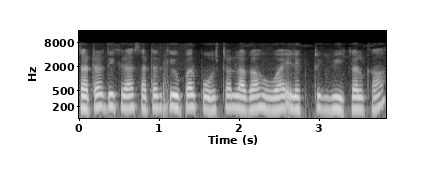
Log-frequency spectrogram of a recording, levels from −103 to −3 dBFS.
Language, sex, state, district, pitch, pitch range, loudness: Hindi, female, Bihar, Sitamarhi, 185 Hz, 175-190 Hz, -25 LUFS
